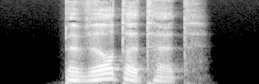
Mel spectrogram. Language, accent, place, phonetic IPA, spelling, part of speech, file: German, Germany, Berlin, [bəˈvɪʁtətət], bewirtetet, verb, De-bewirtetet.ogg
- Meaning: inflection of bewirten: 1. second-person plural preterite 2. second-person plural subjunctive II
